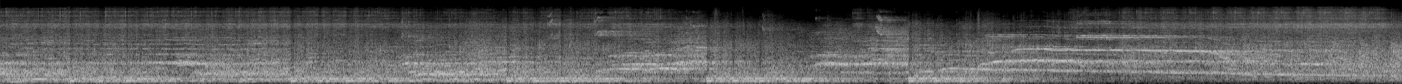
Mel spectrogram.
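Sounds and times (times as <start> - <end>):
crowd noise: 0.0 - 14.0.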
